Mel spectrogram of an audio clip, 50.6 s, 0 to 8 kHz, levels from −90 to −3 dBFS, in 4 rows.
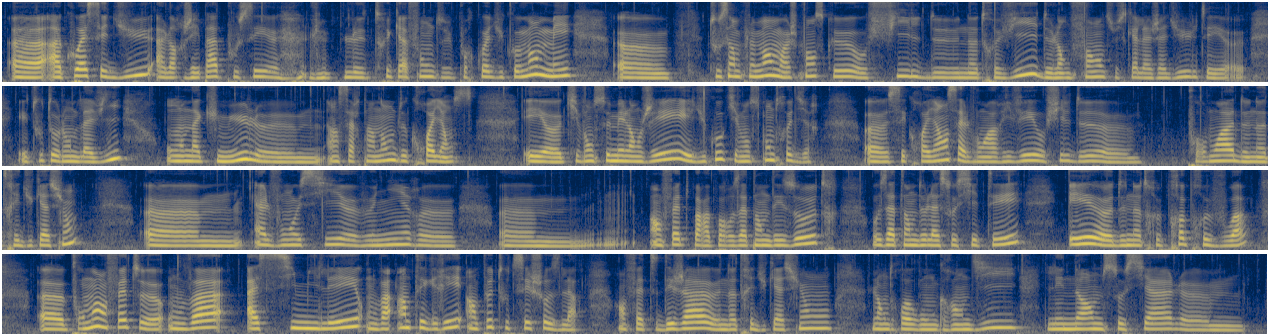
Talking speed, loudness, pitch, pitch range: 165 wpm, -22 LUFS, 195 Hz, 180-220 Hz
